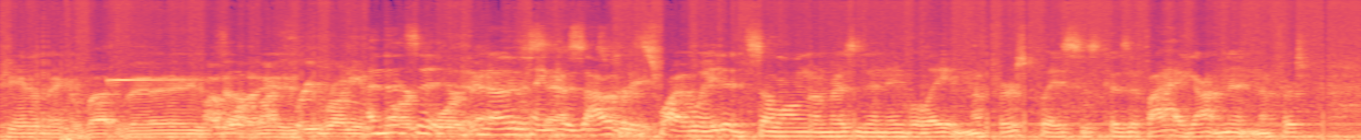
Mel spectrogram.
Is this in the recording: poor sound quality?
yes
